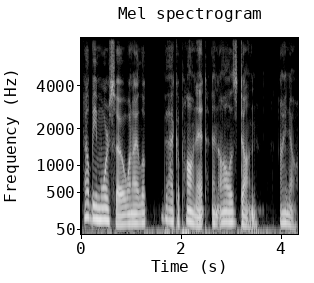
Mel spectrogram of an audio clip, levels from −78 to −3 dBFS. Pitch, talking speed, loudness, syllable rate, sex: 110 Hz, 235 wpm, -19 LUFS, 4.9 syllables/s, male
